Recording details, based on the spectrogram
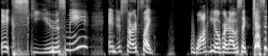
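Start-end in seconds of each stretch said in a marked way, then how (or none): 0.0-1.2 very aggressive, put-on hostile "excuse me?". Retelling how someone answered a man yelling from far away, mock very aggressive. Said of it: "you said excuse me, like, very aggressively".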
